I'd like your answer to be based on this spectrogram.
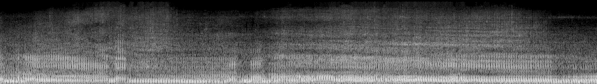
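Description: Motorcycle on the Perris MX motocross track riding past, a loud droning engine with rising and falling revs close by.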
